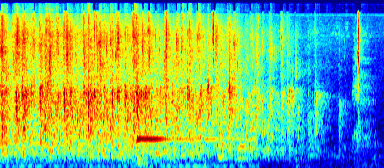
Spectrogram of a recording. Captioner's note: audience applauds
